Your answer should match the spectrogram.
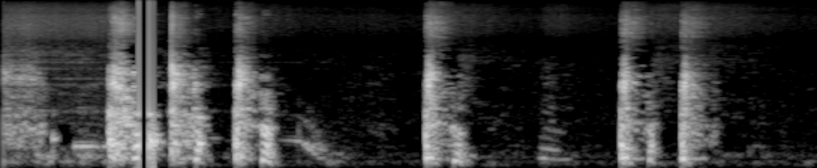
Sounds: Cough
